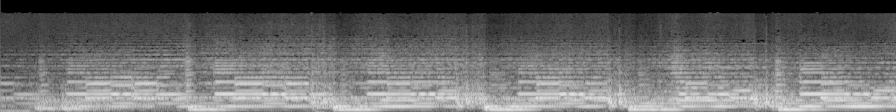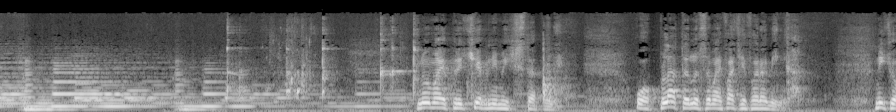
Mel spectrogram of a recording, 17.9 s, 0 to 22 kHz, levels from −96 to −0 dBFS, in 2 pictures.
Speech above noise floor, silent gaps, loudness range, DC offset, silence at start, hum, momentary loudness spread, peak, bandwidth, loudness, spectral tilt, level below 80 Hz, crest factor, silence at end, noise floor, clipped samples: 21 dB; none; 3 LU; under 0.1%; 0 s; none; 9 LU; -2 dBFS; 13.5 kHz; -17 LUFS; -6.5 dB/octave; -44 dBFS; 14 dB; 0 s; -36 dBFS; under 0.1%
